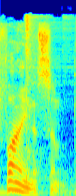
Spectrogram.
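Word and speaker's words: Phineas: В Ветхом Завете он был сыном пророка Илии и братом Офни, но друзья-джазмены отказывались от лишней гласной и звали его Файнес. Он и сам предпочитал быть Файнесом. Леонард Фезер в своей статье 61 года указывает: «Финеас ратует за то, чтобы его имя произносилось как Файнес с ударением на первый гласный».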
